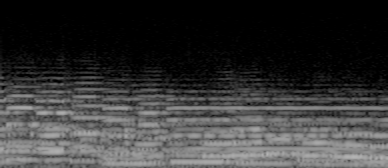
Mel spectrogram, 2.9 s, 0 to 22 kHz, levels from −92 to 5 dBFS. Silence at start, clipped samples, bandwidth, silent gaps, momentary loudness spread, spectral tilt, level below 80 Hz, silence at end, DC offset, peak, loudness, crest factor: 0 s; under 0.1%; 5.6 kHz; none; 2 LU; -9.5 dB/octave; -54 dBFS; 0 s; under 0.1%; -16 dBFS; -29 LUFS; 12 dB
